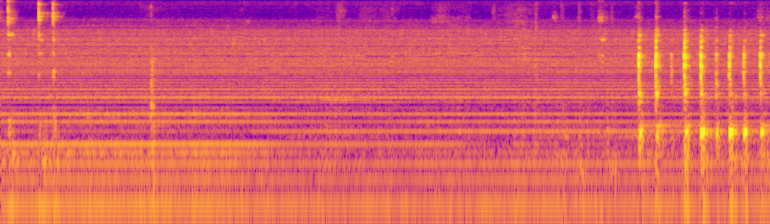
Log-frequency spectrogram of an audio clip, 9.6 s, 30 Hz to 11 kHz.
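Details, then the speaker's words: Marshall Kerry King signature valve amp, tapping preamp valves with a chopstick (audio boosted): quiet hiss then sharp ringing metallic pings after each tap; three preamp valves microphonic, to be replaced with low-noise, low-microphony valves such as a 7025 in V1. "valve that one's microphonic that one's microphonic and that one's microphonic so we've got three very very noisy preamp valves"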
